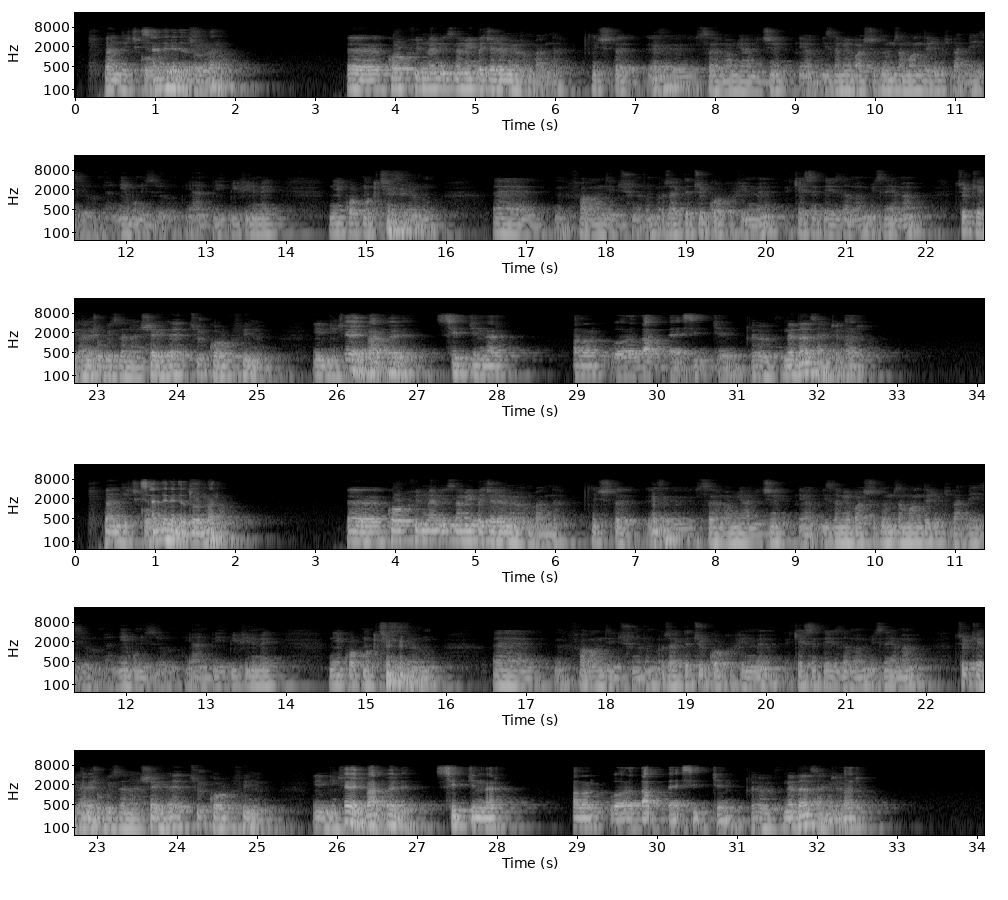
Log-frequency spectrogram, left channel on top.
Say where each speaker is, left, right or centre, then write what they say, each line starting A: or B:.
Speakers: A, on the right (about 20°); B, on the right (about 80°).
A: Ben de hiç korku
B: Sende
A: filmi
B: nedir
A: sevmem.
B: durumlar?
A: Ee, korku filmlerini izlemeyi beceremiyorum ben de. Hiç de e,
B: Hı hı.
A: sevmem yani içine ya izlemeye başladığım zaman derim ki ben ne izliyorum ya niye bunu izliyorum yani bir, bir filmi niye korkmak için
B: <laughs>
A: izliyorum Ee, falan diye düşünürüm. Özellikle Türk korku filmi e, kesinlikle izlemem izleyemem. Türkiye'den
B: Evet.
A: çok izlenen şey de Türk korku filmi İlginç
B: Evet
A: bir şekilde.
B: ben öyle. Siccinler falan bu arada Dabbe, Sitcin
A: Evet neden sence?
B: onlar.
A: <laughs>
